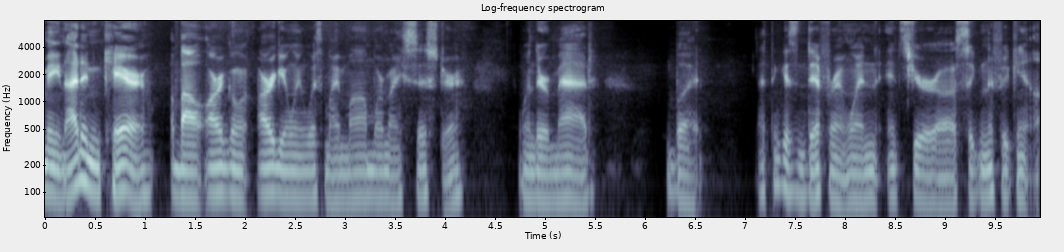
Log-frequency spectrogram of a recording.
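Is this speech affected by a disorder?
No.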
